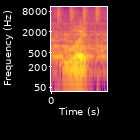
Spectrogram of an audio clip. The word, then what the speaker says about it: wood: The table is made of wood. Muy bien. Wood. Es un sonido nuevo que no tienes en castellano. Wood. Esa W tiene una pronunciación extraña. Es como una G y una T.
